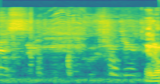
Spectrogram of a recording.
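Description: Hot Wheels blister-pack cards being shuffled and lifted off a shelf: light clicks and rustles of plastic and cardboard, with faint, brief pitched sounds in the background.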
